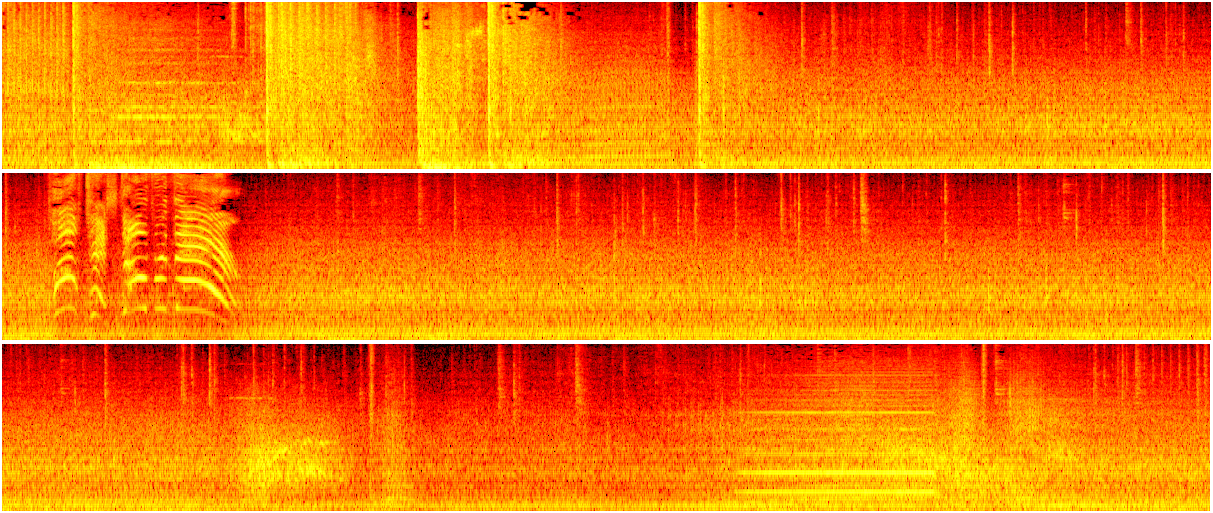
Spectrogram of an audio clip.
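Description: A car engine drones as the car drives.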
